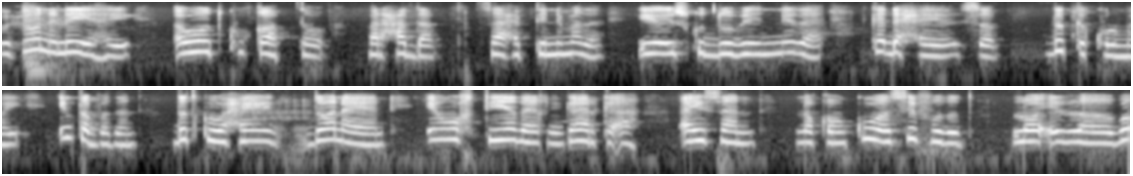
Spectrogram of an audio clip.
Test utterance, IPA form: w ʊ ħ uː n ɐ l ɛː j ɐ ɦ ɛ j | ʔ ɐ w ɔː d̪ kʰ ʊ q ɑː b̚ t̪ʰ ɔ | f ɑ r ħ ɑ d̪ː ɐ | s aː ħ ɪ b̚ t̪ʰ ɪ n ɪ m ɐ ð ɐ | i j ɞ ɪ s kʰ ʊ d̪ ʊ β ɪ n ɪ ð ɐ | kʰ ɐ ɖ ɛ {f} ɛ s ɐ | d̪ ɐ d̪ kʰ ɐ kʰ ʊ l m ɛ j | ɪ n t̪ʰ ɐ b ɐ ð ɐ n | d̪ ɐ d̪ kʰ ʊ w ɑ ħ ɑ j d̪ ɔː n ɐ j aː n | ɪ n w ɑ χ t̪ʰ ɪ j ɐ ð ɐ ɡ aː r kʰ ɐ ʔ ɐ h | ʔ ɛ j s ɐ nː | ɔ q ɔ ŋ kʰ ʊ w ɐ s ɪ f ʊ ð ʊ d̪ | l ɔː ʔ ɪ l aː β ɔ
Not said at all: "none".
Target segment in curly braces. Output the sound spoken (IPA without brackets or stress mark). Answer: ħ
